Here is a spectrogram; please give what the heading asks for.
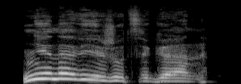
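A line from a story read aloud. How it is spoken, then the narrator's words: Hissed with hatred. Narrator (Russian): прошипел один из наших по имени Йохан Шрёдер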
